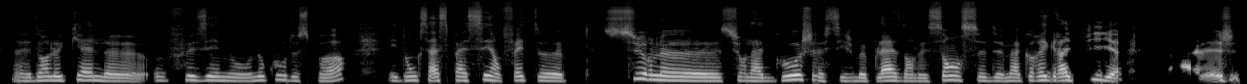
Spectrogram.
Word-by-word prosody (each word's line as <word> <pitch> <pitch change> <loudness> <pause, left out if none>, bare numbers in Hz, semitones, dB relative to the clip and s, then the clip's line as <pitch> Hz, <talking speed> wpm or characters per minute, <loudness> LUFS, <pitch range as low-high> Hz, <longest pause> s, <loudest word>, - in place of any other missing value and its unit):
heu, 165 -1 -4
dans 180 +2 0
lequel, 190 -1 0
heu, 155 -3 0
on 180 +1 -9
faisait 190 0 -1
nos 165 -2 -3
nos 190 +1 -1
cours 215 +2 -5
de 180 - -6
sport 165 +7 -4 0.4
et 175 - -6
donc 185 +2 -3
ça 160 +1 0
se - - -9
passait 190 +3 0
en 170 - -1
fait, 185 +3 -5
heu, 165 -3 +1 0.4
sur 255 -4 0
le 175 -5 +4
sur 175 +2 -7
la 160 -2 0
gauche, 200 +8 +4
si 160 +1 -8
je 160 - -9
me 155 -1 0
place 175 +3 +3
dans 155 -1 -4
le 150 0 -4
sens 200 +3 0
de 160 -2 -3
ma 160 0 -2
chorégraphie, 185 +1 +2
heu, - - 0 0.8
ah, - - -5
heu, 435 -2 +4
je - - -5
180 Hz, 185 wpm, -24 LUFS, 160-190 Hz, 0.8 s, le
